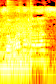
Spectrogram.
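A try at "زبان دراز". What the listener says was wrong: जमाना नहीं, जबान दराज,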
